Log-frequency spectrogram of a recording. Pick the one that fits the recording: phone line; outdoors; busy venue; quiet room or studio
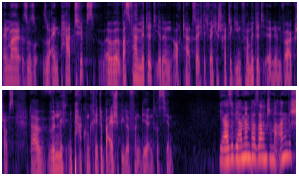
busy venue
